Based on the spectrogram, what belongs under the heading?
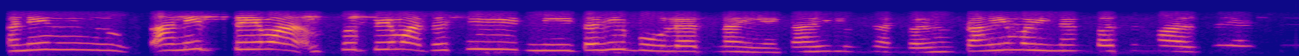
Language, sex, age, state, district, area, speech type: Marathi, female, 18-30, Maharashtra, Jalna, rural, conversation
